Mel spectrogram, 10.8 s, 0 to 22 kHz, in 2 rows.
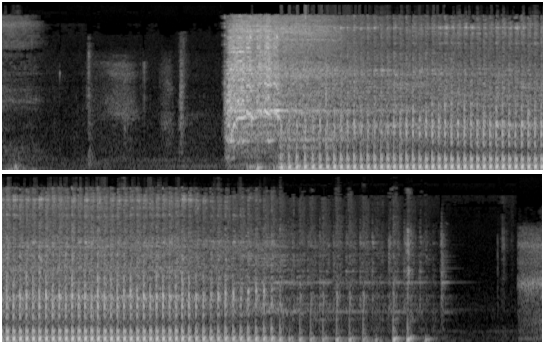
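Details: Honda TRX300 quad after fixes including a sealed starter solenoid, previously running rough and hard to start: cranks and catches right away, settles into an even, steady idle of about four beats a second, then shuts off; healthy.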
